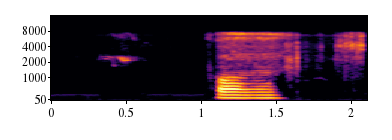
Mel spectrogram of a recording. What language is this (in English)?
Santali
